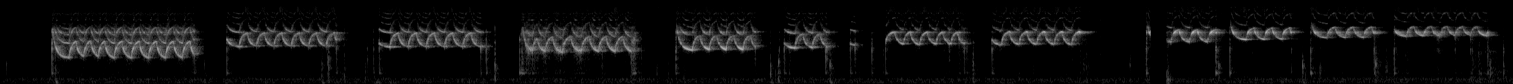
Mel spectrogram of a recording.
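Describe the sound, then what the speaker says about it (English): A 1980 T-Mac electronic toy songbird sounding its notes: shrill, warbling electronic chirps in repeated bursts with short gaps between, fairly close and alone. "It's a songbird. It's got 12 different notes for some reason, but this is what they all sound like."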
